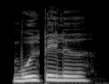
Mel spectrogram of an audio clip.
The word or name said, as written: modbillede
